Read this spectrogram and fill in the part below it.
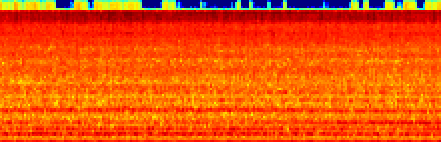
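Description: A fishing line spooling machine running in high gear while loading line onto a big reel, giving off a steady, loud mechanical hum and whir with no change and no talking.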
